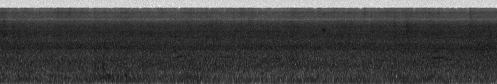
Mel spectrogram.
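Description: Steady running noise of a moving passenger train heard from inside the carriage.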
